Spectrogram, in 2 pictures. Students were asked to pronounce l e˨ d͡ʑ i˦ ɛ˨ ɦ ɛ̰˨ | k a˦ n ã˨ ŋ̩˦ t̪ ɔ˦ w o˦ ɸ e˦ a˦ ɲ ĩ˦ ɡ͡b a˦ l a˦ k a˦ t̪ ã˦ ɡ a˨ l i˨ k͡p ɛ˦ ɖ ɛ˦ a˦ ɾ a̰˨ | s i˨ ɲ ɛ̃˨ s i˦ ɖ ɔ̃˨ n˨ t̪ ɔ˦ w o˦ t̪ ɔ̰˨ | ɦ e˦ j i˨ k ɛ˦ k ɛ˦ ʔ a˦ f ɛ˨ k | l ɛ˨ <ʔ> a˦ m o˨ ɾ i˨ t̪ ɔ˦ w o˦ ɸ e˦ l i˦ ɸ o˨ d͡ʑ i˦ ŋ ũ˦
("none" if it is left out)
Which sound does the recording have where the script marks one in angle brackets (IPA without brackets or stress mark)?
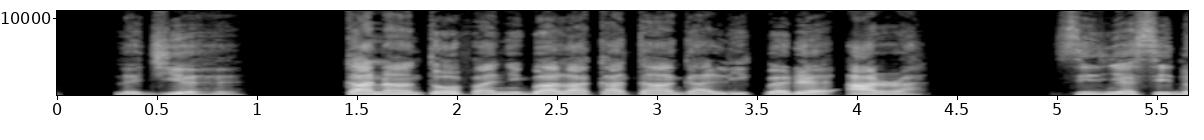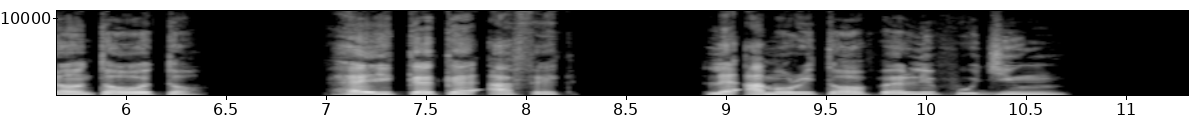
ʔ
